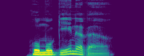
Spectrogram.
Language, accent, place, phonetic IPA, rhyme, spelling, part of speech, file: German, Germany, Berlin, [ˌhomoˈɡeːnəʁɐ], -eːnəʁɐ, homogenerer, adjective, De-homogenerer.ogg
- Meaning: inflection of homogen: 1. strong/mixed nominative masculine singular comparative degree 2. strong genitive/dative feminine singular comparative degree 3. strong genitive plural comparative degree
